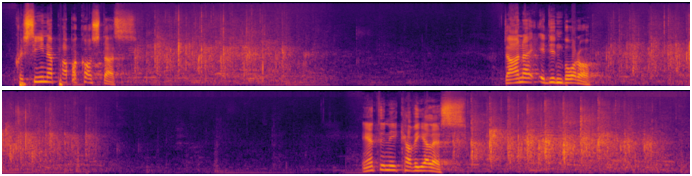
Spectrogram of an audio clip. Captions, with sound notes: Christina Papacostas. (applause) Donna Edinboro. (applause) Anthony Cavieles. (applause)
